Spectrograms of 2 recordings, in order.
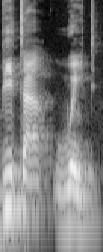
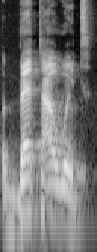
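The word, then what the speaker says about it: beta weight: just a little thing it's called bitter weight not better weight alab I want you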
